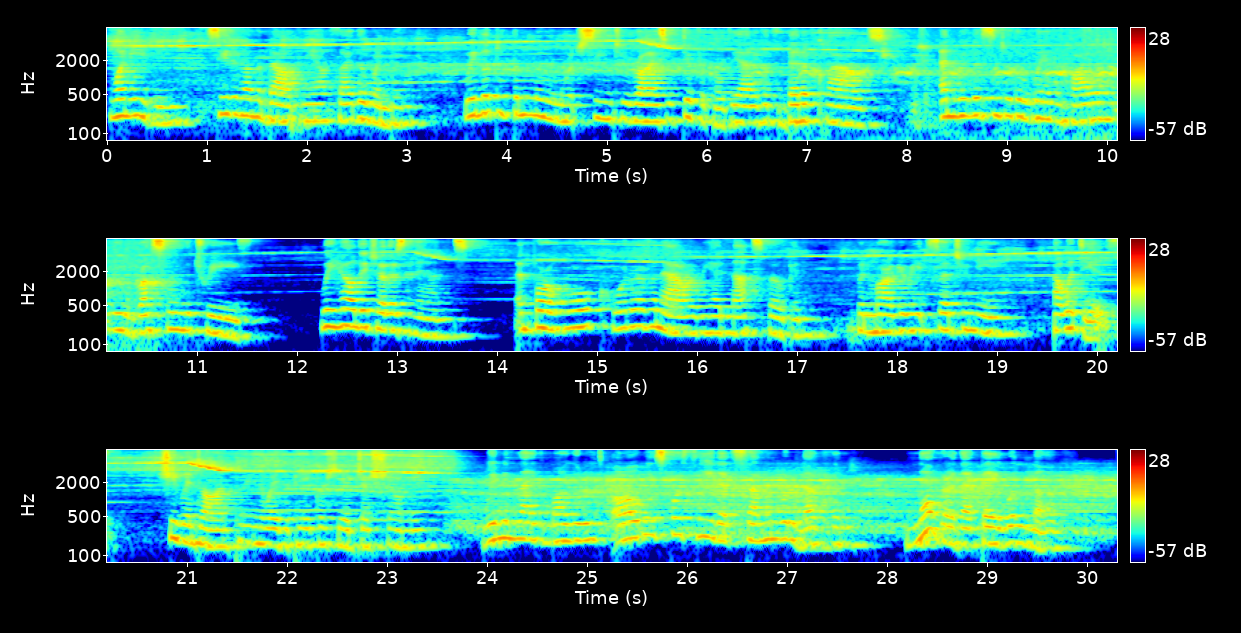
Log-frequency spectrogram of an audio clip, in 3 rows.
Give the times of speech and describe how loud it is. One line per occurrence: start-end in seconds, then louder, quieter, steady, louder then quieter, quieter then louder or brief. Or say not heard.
0.0-11.5 steady
12.2-30.1 steady.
